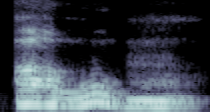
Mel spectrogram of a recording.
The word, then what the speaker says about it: AUM: And when we said this in many classes, the way to do that is you got the word AUM, but it should be AUM. That's how you pronounce it.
